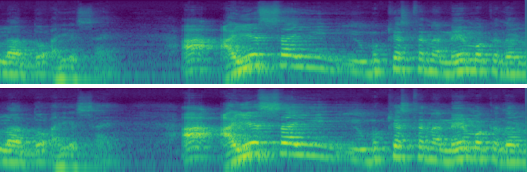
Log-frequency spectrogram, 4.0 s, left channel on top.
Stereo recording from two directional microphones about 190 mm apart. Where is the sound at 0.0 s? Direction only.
10° right (ahead or behind).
